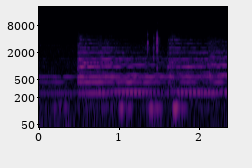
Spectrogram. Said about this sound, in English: And as you are making your way down the street, you start to hear bells. Good. It sounds like alarm bells.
